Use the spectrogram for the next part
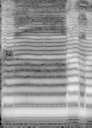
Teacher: کلمت انما میں نون پہ تشدید ہے لہذا ہم دو حرف کے برابر نون کو پڑھیں گے کیونکہ تشدید کی اصلیت دو حرف ہے.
